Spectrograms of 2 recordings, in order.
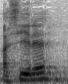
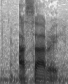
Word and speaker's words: Asare: Peter Asire. Peter Asare.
